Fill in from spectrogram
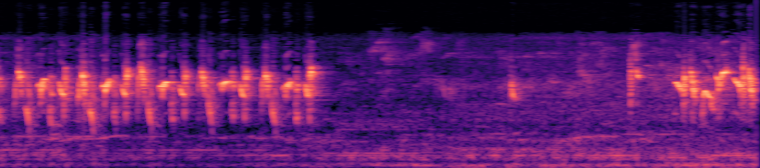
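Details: Female sooty-headed bulbul in breeding condition calling a male, in the chattering ngecuplik style: a fast run of buzzy, bouncing notes for over two seconds, a quiet gap with scattered faint notes, then another burst of rapid chatter.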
